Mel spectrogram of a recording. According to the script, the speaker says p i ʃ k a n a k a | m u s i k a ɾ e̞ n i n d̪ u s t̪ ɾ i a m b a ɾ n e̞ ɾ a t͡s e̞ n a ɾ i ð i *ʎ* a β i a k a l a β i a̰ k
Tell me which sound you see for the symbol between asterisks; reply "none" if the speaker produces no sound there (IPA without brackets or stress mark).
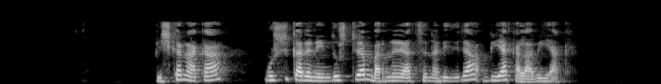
ɾ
